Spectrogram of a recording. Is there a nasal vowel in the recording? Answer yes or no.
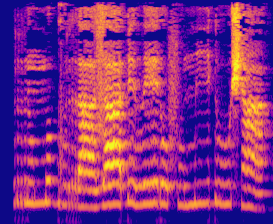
yes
